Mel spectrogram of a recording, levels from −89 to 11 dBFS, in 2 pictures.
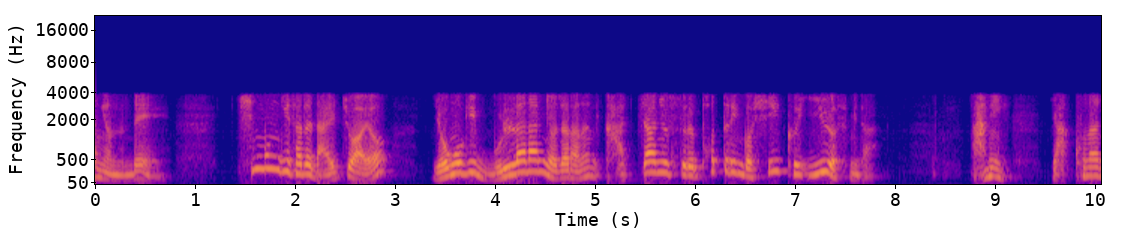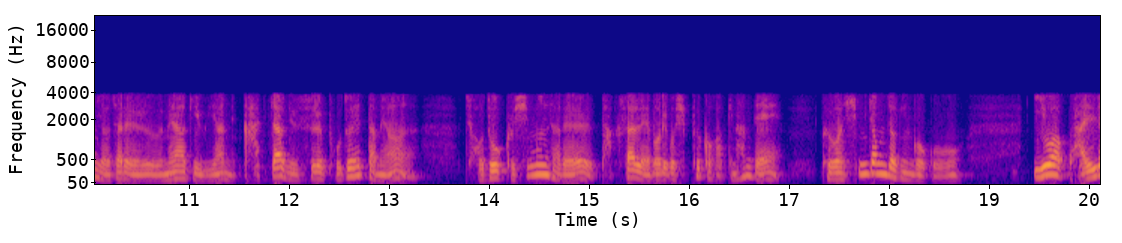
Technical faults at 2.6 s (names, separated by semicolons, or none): G.726 ADPCM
